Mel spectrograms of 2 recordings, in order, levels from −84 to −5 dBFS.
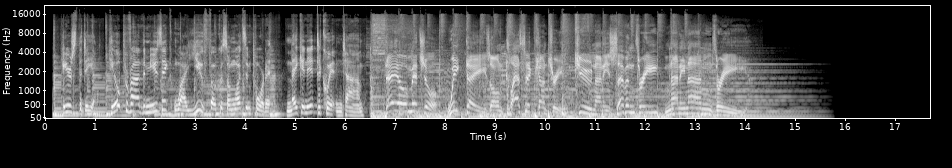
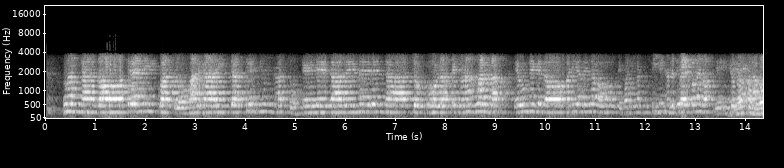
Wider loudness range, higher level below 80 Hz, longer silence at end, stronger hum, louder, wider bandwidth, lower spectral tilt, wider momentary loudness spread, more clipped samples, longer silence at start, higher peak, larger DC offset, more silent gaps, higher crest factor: about the same, 5 LU vs 6 LU; first, -26 dBFS vs -52 dBFS; first, 2.5 s vs 0 s; neither; first, -11 LUFS vs -14 LUFS; first, over 20 kHz vs 4 kHz; first, -3.5 dB/octave vs -1.5 dB/octave; second, 5 LU vs 13 LU; neither; first, 0.15 s vs 0 s; about the same, 0 dBFS vs 0 dBFS; second, under 0.1% vs 0.2%; neither; about the same, 12 dB vs 14 dB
